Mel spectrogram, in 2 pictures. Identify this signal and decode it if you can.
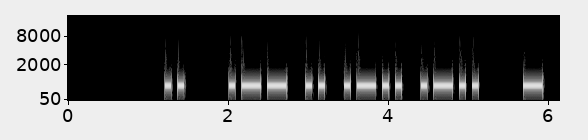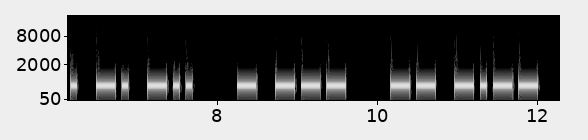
Morse code, heard as a keyed tone, about 14 wpm, 700 Hz. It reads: I WILL TEND TO MY
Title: Sentences from Top 1000 Words - Review Part 5 - 15wpm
